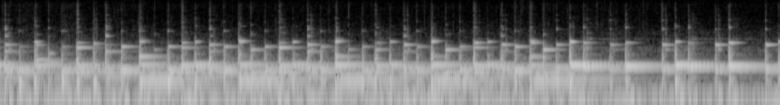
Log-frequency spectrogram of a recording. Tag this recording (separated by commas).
Percussion, Music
